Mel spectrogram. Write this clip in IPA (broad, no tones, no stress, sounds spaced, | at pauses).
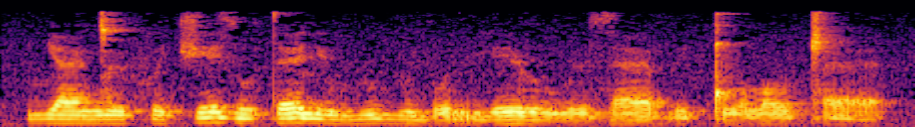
ʎ æ ŋ͡ǀ ø f ɘ t͡ʃ e z u t ɛ lʲ ɘ w ʎ u ʎ u j o r j e ɭ u w ø z æ b e ǃ u lˠ o ǁ æ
